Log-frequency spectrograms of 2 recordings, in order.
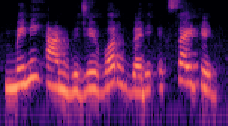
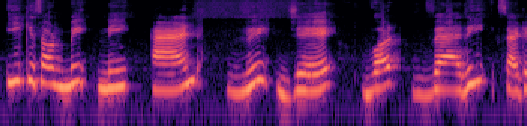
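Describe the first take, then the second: First: Slow, clear reading in one connected phrase; flowing model reading. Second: Very slow, broken-up beginner reading of Vijay and very; syllable by syllable. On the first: Teacher showing the flow of reading, slow and connected. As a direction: read it evenly, then stop at the full stop. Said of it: "जब full stop आएगा". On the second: Teacher reading for a young beginner, syllable by syllable. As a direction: sound out Vijay as vi, jay and very as ve, ry. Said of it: "syllable वे में हमें पढ़ाना चाहिए". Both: Shown as a demonstration.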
